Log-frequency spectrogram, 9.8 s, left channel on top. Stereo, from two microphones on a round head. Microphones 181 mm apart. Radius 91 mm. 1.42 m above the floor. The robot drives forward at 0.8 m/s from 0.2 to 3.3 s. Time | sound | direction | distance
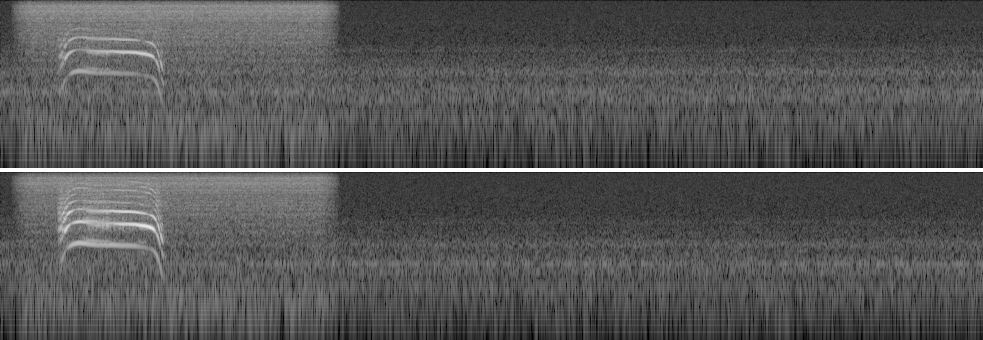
0.6 | a scream | 70° right (ahead or behind) | ?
